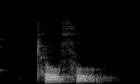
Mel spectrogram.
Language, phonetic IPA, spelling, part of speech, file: German, [ˈtoːfu], Tofu, noun, De-Tofu.ogg
- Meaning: tofu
